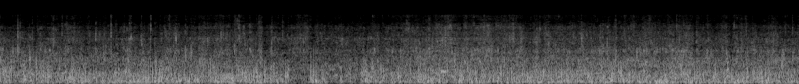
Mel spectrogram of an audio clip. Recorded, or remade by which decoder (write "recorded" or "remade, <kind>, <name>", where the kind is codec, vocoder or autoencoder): remade, vocoder, Vocos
